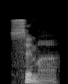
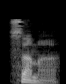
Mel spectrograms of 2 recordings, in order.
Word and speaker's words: Simmer: I read the name off the list as Simmer. The mom was pissed as it is supposed to be pronounced Summer.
